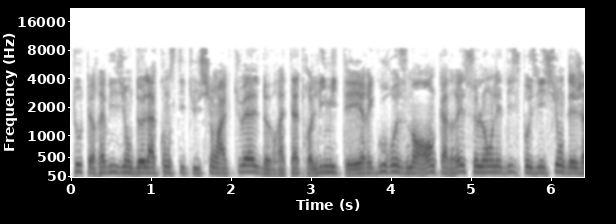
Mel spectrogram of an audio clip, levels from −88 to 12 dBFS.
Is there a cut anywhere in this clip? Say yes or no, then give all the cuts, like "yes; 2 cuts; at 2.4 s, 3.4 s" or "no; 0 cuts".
no; 0 cuts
